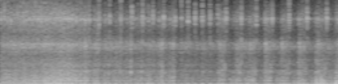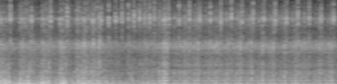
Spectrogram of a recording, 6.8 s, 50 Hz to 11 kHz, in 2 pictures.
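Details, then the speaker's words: Vintage Briggs & Stratton 3 hp single-cylinder engine, unrun about 15 years, carburetor likely gunked; screams at high constant rpm, won't ground out to shut off; throttle stuck wide open, suspected from rust: overspeed. "this thing won't even ground out to shut off it's running way too high of rpm way too high was running full square"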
